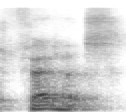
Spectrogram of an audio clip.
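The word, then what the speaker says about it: Fettes: We certainly I went to operas when I was at FETS, the way it's pronounced.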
